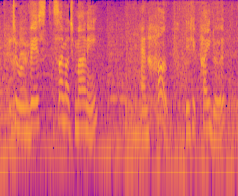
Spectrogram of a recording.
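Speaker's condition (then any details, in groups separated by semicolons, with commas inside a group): No condition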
